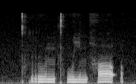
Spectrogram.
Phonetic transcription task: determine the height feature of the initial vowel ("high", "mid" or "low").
high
